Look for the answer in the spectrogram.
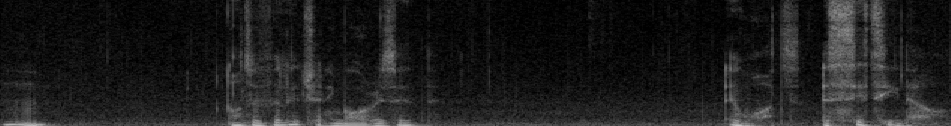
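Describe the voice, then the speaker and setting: An elegant centuries-old vampire lord, acted by a man, speaks in a soft ASMR roleplay. His delivery is very slow and slips often into whispers, with a gravelly fry underneath. He is courtly, wry and faintly condescending toward mortals, over faint background ambience. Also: mid-range voice, lively intonation, a little hiss or hum. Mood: curious. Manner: soft-spoken, often dropping into breathy whispers; courtly, archaic, gently condescending.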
